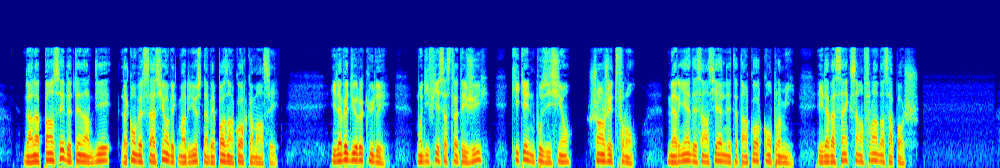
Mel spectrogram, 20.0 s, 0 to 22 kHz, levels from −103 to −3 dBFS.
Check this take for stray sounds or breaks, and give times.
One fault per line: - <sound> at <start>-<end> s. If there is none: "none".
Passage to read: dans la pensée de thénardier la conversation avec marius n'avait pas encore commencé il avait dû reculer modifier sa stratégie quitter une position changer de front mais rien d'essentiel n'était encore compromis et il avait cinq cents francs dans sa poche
none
